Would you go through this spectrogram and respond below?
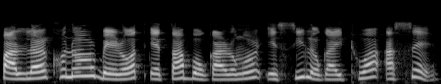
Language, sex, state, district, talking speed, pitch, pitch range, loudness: Assamese, female, Assam, Sonitpur, 135 wpm, 260 Hz, 240-310 Hz, -19 LUFS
